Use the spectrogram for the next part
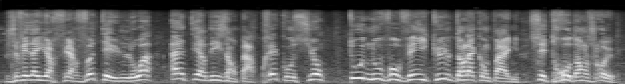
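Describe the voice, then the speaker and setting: A man's voice: high voice, sing-song, moderate pace, breathy edge, exaggerated voice. A man voicing an indignant, self-important village mayor in a cartoon, speaking in a formal, pompous manner. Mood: stern, indignant. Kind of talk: cartoon voice acting.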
